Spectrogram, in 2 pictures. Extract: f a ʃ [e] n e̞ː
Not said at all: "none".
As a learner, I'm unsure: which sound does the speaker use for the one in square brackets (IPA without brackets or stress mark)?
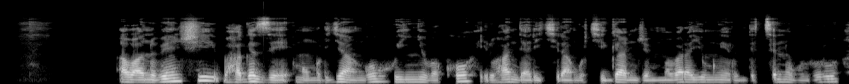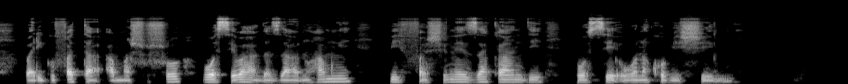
e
